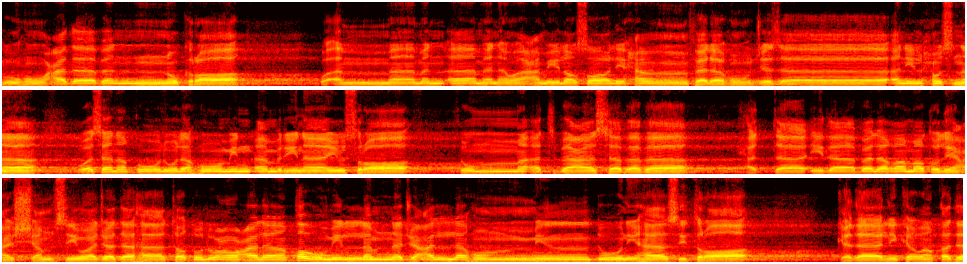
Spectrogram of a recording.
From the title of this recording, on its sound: 21st Ramadan 2020 Taraweeh Prayer in Masjid Al Haram, Makkah, Saudi Arabia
